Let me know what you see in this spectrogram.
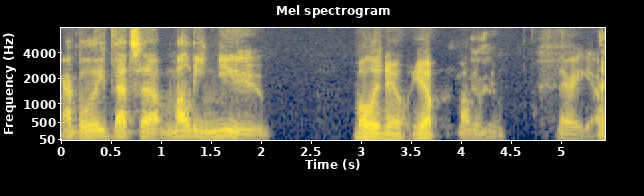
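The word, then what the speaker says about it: Molyneux: Uh, just just so that I'm pretty sure I'm pronounced that wrong. I believe that's Molly. Molyneu.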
